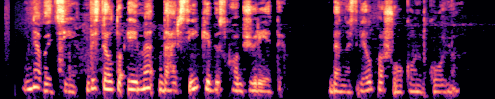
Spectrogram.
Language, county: Lithuanian, Vilnius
